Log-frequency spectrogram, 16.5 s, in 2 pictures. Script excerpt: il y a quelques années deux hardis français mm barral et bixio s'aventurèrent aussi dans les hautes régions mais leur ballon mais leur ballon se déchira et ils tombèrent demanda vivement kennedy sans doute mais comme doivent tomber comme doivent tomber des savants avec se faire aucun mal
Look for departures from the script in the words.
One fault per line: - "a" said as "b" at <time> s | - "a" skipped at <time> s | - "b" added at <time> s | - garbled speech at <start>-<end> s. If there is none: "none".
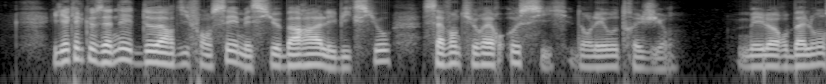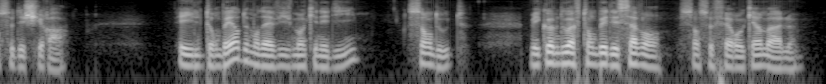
- "mais leur ballon" skipped at 8.3 s
- "comme doivent tomber" skipped at 14.3 s
- "avec" said as "sans" at 15.1 s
